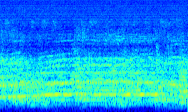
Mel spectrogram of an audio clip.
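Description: Gospel church music with one long held note that drifts slightly upward in pitch and stops near the end.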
